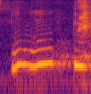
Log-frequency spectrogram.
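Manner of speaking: high mock cheer breaking into a laugh; playful woo. Real, not acted. Speaker cheering wryly about moving states, woo then laugh.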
